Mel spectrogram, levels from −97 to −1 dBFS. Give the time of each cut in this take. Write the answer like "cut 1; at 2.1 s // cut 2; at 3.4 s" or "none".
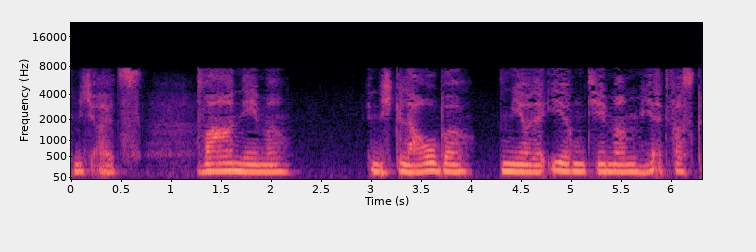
cut 1; at 1.3 s // cut 2; at 3.1 s // cut 3; at 4.3 s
